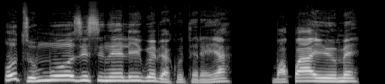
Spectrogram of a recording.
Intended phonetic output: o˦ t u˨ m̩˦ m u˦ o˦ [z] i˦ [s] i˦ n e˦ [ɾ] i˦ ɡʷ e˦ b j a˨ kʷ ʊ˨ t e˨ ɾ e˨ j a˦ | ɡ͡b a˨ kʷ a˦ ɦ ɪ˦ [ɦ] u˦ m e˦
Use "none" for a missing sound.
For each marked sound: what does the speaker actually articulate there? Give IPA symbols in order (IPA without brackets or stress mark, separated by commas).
z, s, l, none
